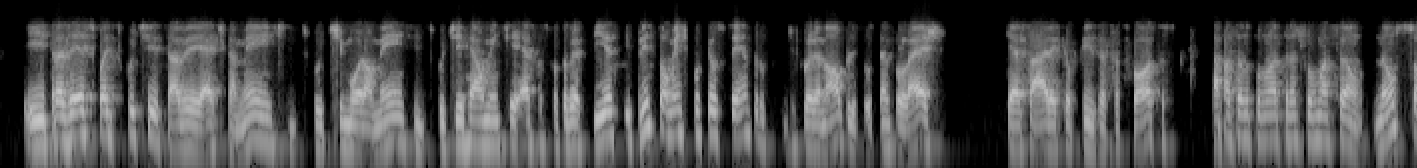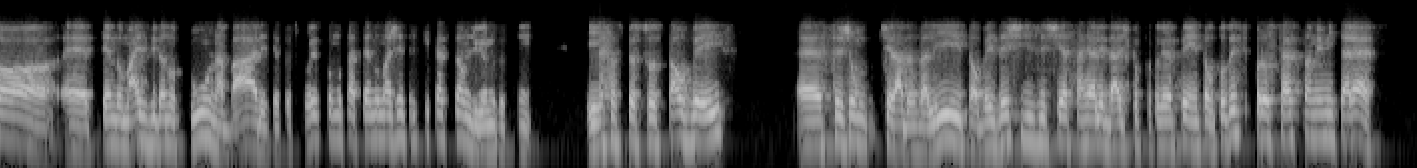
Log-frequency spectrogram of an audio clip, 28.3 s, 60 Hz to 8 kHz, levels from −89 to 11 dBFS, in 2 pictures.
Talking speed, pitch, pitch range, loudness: 165 wpm, 130 Hz, 115-145 Hz, -24 LUFS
